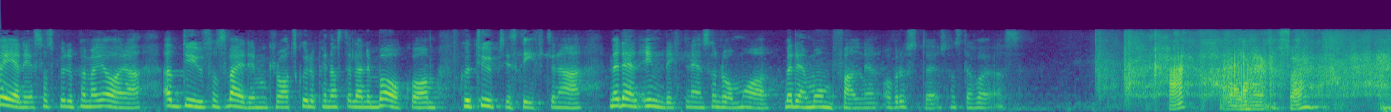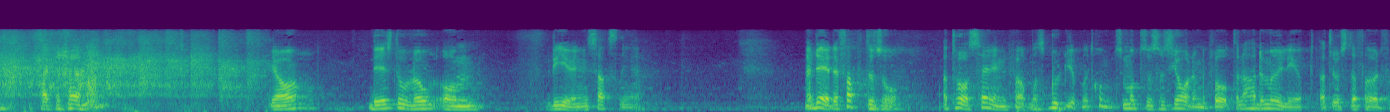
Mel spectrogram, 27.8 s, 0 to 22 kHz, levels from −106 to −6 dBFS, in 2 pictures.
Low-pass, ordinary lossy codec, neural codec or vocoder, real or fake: 7.2 kHz; none; codec, 24 kHz, 0.9 kbps, WavTokenizer, medium speech release version 1; fake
